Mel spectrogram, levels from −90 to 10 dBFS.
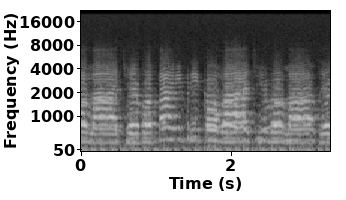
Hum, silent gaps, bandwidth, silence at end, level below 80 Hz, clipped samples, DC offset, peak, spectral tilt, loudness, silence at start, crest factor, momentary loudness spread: none; none; over 20 kHz; 0 s; -34 dBFS; under 0.1%; under 0.1%; -2 dBFS; -4 dB/octave; -18 LUFS; 0 s; 14 dB; 6 LU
